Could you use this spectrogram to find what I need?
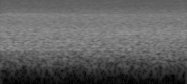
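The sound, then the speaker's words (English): A steady, loud rush of water floods over a stage and the musicians' instruments, a dense continuous hiss like water gushing across a surface, with no voices or breaks. “Those musicians, if you cannot even protect your instruments, look at water flooding them.”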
